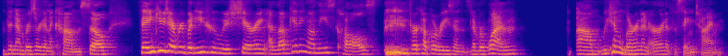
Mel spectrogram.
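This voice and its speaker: Woman giving a pep-talk style training, coughy strained voice, clears her throat a lot. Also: medium pitch, expressive, brisk. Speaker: guest speaker on a business call. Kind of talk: upbeat motivational training talk.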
